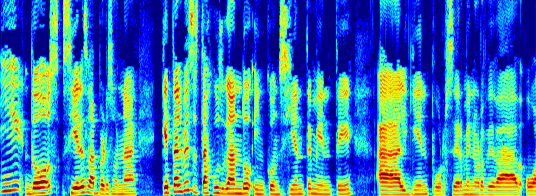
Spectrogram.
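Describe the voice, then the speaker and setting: Talking at a moderate pace, a woman with a fairly low pitch and ordinary pitch variation has an unremarkable speaking voice, heard in a very clean recording with a silent background. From Mexico. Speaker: podcast host. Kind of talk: casual monologue.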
